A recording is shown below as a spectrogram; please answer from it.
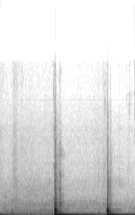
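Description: Live acoustic band between sung lines: a hand drum struck twice, about a second in and again near the end, each hit sharp with a deep boom that fades, over a quiet acoustic guitar.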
